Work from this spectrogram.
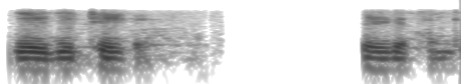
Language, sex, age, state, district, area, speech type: Urdu, male, 30-45, Uttar Pradesh, Azamgarh, rural, conversation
